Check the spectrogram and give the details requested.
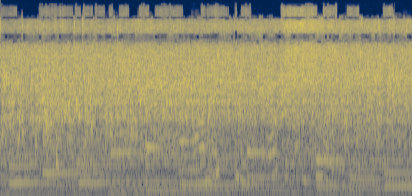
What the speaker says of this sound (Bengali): তেল গরম করতে বসিয়ে দিয়েছি, এবার পনিরটা ঢেলে দেবো।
